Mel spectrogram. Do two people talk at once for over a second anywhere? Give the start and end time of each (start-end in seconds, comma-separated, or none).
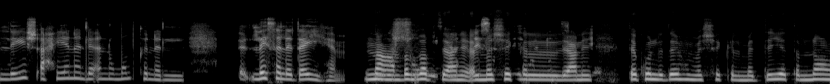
3.6-5.9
